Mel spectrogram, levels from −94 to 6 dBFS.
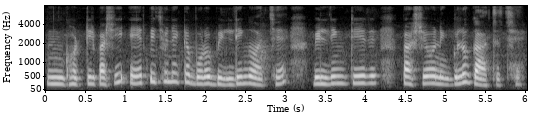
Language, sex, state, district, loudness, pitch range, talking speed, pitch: Bengali, female, Tripura, West Tripura, -18 LUFS, 230-260 Hz, 160 wpm, 245 Hz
